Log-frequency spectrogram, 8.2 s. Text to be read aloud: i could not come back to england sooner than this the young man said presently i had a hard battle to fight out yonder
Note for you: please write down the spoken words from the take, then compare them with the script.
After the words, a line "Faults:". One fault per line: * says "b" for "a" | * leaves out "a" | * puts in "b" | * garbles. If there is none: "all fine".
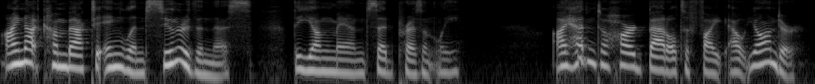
i not come back to england sooner than this the young man said presently i hadn't a hard battle to fight out yonder
Faults:
* leaves out "could"
* says "hadn't" for "had"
